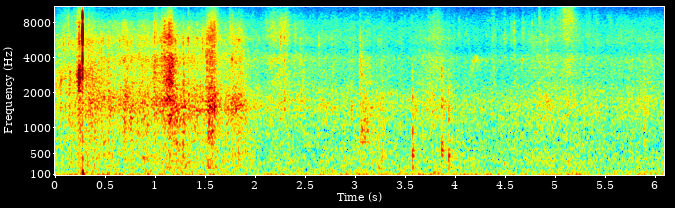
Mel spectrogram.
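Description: Goats eating grain from a metal pan on the floor: faint scattered clicks and rustles as muzzles and hooves touch the pan, with one sharper click just after the start.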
